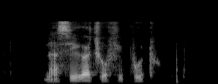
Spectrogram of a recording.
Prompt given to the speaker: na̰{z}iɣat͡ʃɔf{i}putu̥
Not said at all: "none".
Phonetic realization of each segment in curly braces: s, i

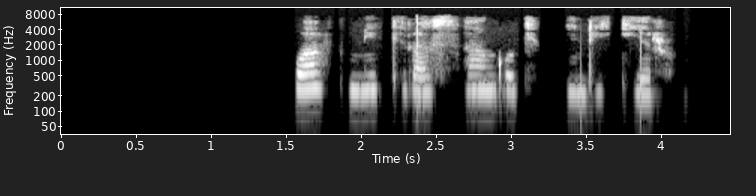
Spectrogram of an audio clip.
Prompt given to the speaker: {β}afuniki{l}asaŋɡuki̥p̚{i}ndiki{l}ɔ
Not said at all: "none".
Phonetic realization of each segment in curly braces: w, ɾ, i, ɾ

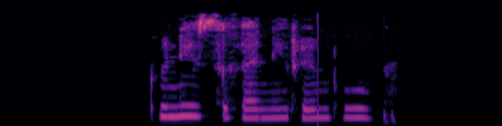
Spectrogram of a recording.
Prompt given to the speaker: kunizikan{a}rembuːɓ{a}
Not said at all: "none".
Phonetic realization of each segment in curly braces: i, a

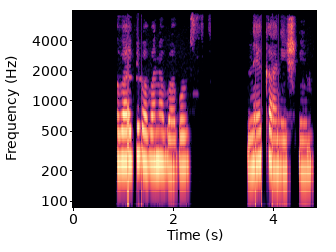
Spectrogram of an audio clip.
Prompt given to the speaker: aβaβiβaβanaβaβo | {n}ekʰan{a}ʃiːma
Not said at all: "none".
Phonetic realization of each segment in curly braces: n, i

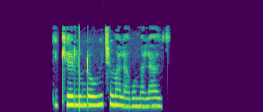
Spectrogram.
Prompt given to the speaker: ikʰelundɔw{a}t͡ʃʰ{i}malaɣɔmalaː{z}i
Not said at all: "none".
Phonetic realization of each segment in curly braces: i, i, z

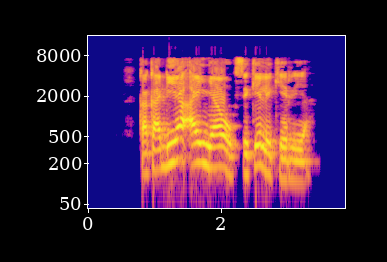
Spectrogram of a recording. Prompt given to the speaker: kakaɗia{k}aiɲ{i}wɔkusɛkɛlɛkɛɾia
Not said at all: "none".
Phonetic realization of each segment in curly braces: ʔ, a

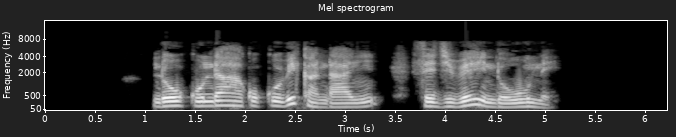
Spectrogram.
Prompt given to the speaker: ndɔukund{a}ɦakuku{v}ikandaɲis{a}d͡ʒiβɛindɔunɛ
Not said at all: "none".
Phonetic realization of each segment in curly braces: a, β, ɛ

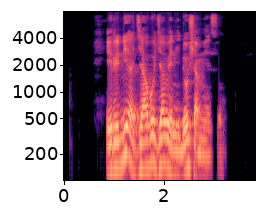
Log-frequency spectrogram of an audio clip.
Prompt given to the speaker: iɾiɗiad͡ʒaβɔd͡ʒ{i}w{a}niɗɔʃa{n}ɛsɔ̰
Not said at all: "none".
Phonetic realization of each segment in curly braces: a, ɛ, m

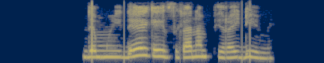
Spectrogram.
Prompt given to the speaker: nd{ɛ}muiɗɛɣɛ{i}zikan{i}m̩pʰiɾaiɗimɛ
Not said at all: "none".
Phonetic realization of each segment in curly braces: ɛ, i, a

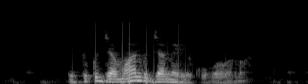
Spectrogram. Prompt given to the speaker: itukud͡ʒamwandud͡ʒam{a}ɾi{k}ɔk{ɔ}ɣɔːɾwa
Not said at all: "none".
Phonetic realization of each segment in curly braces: ɛ, none, u

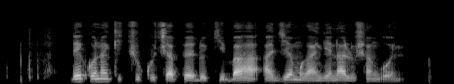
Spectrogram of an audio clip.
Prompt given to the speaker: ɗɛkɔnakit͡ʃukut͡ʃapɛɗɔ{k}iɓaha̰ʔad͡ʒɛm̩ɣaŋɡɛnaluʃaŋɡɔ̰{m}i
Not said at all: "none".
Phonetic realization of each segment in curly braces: k, ɲ

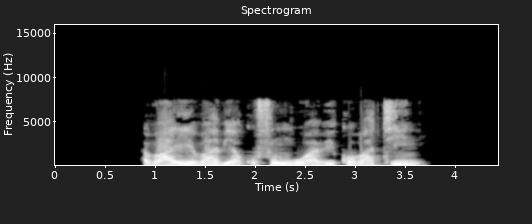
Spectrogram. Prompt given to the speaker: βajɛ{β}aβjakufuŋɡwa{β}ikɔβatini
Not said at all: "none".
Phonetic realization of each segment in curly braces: β, β

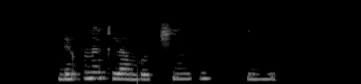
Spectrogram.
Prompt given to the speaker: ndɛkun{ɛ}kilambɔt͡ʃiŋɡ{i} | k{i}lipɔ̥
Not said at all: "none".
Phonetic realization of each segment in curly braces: a, i, i

